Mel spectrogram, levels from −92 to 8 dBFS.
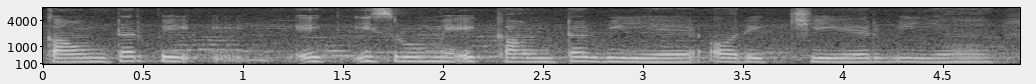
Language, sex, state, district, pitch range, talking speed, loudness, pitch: Hindi, female, Uttar Pradesh, Shamli, 200-225 Hz, 185 wpm, -18 LUFS, 205 Hz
